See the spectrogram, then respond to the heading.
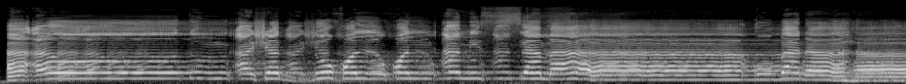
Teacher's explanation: اس مد کو 4 الف کی مقدار کھینچ کر پڑھیں گے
